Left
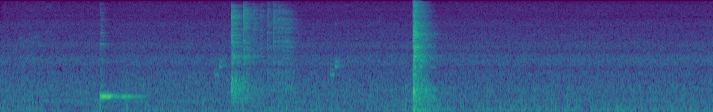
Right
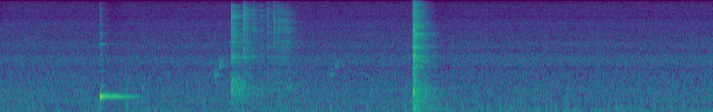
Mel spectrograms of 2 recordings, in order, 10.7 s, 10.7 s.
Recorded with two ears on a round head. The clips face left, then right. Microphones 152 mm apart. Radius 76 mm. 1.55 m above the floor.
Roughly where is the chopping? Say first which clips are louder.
Right 1 dB; centre.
